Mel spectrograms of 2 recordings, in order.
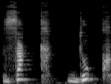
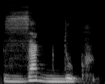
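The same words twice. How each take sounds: First: Zakdouk in two separate beats with a crisp k; as spelled, with k. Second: Zagdouk run together with a voiced g; k softened to g. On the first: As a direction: say Zakdouk split after a hard k. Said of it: "on écrit ça avec un K". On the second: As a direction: say Zagdouk with g before the d. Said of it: "on va plutôt prononcer Zagdouk". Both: Shown as a demonstration.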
